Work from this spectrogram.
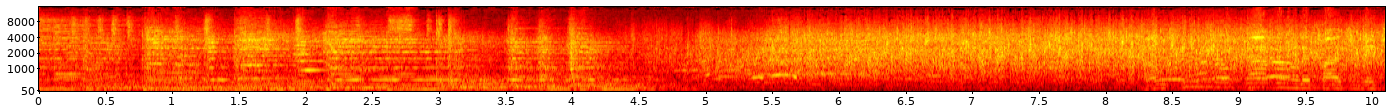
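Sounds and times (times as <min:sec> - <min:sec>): audience applauding: 0:04.4 - 0:10.0.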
